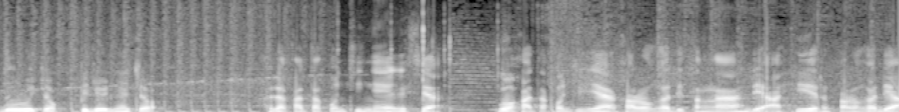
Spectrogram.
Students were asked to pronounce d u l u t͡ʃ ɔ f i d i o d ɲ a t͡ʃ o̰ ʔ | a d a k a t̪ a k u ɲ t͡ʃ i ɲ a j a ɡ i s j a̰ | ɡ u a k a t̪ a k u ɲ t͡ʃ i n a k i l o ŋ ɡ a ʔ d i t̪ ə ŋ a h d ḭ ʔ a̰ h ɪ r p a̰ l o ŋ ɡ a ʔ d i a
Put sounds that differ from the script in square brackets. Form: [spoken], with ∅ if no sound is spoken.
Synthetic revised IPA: d u l u t͡ʃ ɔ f i d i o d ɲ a t͡ʃ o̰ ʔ | a d a k a t̪ a k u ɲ t͡ʃ i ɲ a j a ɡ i s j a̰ | ɡ u a k a t̪ a k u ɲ t͡ʃ i [ɲ] a k [a] l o ŋ ɡ a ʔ d i t̪ ə ŋ a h d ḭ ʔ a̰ h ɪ r [k] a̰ l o ŋ ɡ a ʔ d i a

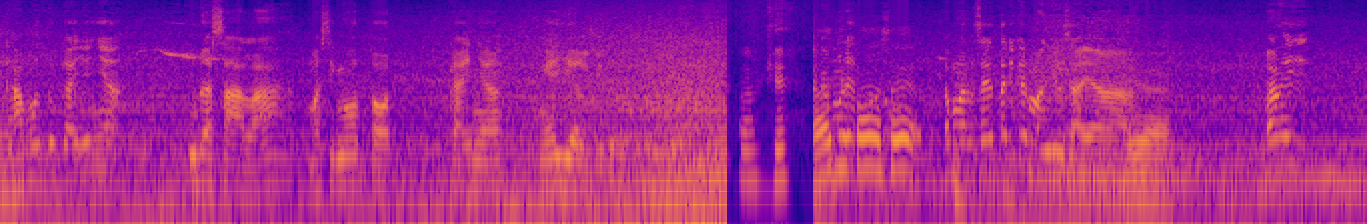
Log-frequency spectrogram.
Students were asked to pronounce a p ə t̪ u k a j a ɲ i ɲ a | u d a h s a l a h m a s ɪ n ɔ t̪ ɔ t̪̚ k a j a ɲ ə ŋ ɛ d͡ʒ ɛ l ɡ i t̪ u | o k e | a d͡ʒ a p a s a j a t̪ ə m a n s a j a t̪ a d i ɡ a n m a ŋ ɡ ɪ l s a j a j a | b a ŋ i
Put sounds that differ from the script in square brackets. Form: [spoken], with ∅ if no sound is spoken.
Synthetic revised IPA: a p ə t̪ u k a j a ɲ [a] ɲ a | u d a h s a l a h m a s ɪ [ŋ] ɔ t̪ ɔ t̪̚ k a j a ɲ [a] ŋ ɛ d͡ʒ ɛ l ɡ i t̪ u | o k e | a d͡ʒ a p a s a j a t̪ ə m a n s a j a t̪ a d i [k] a n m a ŋ ɡ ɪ l s a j a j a | b a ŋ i

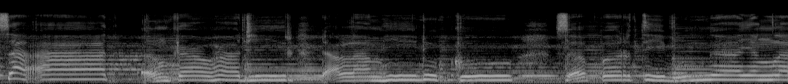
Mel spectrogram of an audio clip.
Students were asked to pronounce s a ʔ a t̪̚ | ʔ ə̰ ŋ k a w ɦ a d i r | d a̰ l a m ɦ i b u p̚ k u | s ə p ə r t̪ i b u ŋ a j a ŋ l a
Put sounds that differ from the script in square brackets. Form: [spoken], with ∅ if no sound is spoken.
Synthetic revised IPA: s a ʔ a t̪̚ | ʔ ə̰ ŋ k a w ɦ a d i r | d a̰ l a m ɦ i [d] u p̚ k u | s ə p ə r t̪ i b u ŋ a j a ŋ l a

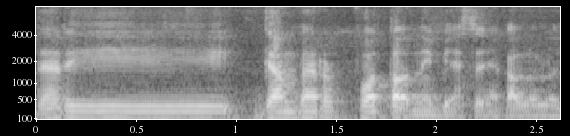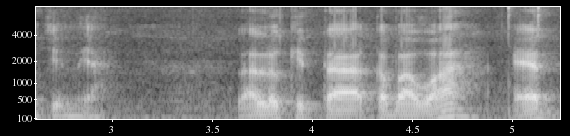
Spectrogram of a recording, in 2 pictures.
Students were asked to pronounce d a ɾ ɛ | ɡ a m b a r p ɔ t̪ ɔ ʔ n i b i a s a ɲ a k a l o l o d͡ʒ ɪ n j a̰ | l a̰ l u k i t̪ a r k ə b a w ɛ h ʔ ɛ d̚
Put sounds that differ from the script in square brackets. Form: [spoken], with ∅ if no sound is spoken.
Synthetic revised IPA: d a ɾ [i] | ɡ a m b a r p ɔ t̪ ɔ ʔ n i b i a s a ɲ a k a l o l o d͡ʒ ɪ n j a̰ | l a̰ l u k i t̪ a [∅] k ə b a w [a] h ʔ ɛ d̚

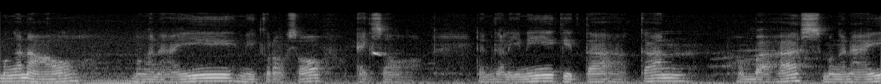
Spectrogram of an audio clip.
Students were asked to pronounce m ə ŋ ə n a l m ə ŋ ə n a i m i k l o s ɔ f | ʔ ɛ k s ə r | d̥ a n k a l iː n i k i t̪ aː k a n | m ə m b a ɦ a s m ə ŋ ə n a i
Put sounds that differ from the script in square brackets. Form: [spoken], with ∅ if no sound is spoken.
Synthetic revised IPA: m ə ŋ ə n a l m ə ŋ ə n a i m i k [ɾ] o s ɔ f | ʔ ɛ k s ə [l] | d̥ a n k a l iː n i k i t̪ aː k a n | m ə m b a ɦ a s m ə ŋ ə n a i

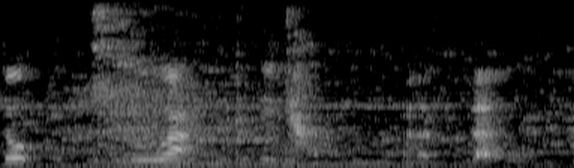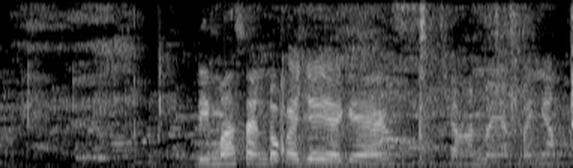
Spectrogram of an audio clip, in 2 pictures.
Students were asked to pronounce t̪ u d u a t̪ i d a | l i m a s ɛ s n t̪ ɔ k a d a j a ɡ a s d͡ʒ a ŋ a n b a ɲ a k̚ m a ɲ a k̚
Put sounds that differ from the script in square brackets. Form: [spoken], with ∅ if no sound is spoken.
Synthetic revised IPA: t̪ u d u a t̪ i [ɡ] a | l i m a s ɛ [∅] n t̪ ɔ k a [d͡ʒ] a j a ɡ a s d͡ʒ a ŋ a n b a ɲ a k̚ [b] a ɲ a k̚

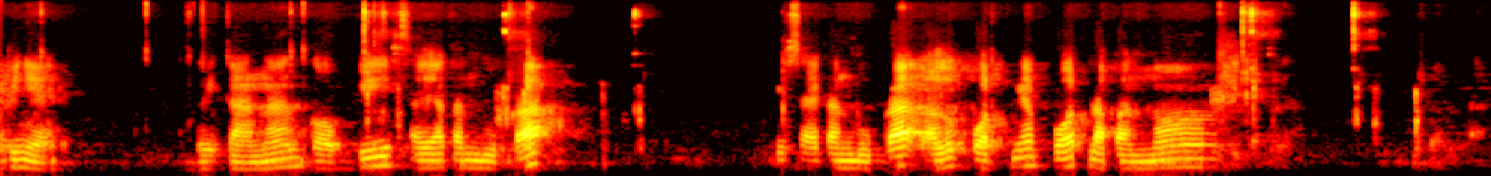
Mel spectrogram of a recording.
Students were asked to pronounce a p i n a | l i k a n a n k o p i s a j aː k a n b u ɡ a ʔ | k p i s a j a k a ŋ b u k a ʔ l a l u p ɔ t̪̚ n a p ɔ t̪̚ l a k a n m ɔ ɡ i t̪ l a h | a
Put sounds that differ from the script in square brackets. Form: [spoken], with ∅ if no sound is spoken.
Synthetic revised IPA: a p i [ɲ] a | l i k a n a n k o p i s a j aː k a n b u [k] a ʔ | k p i s a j a k a [n] b u k a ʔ l a l u p ɔ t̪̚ [ɲ] a p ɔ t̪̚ l a [p] a n m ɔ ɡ i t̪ l a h | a

